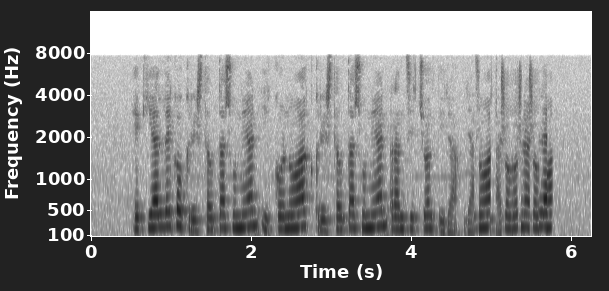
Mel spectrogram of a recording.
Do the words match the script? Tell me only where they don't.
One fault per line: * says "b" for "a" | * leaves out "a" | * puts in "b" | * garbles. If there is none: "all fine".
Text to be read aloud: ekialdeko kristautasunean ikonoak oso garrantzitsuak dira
* says "kristautasunean" for "oso"
* garbles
